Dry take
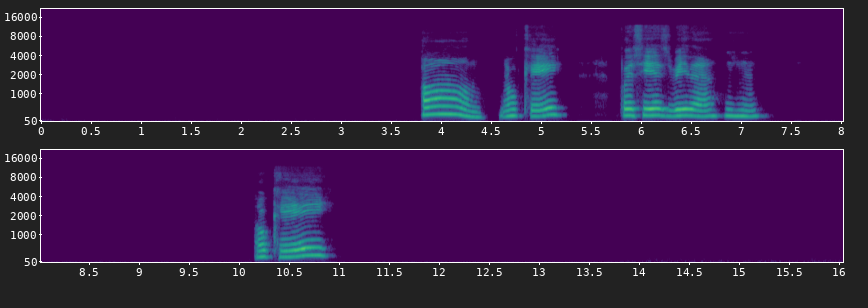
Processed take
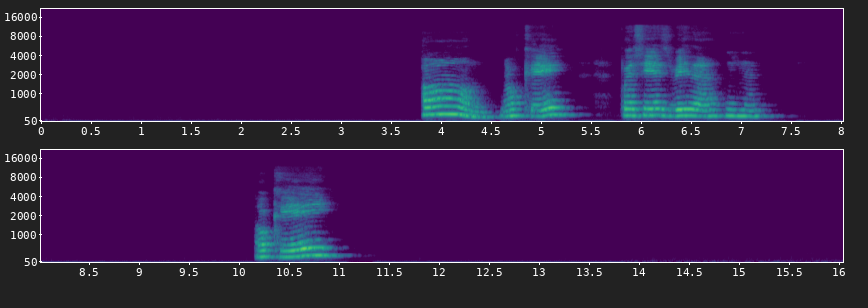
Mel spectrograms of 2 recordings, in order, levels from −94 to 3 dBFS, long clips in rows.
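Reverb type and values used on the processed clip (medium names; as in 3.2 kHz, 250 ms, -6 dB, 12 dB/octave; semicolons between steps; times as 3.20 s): simulated room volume 130 m³, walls furnished, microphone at 1.7 m; trim -3.5 dB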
